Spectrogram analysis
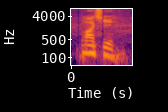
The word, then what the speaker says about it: Bonchi: Bonchi. Bonchi? Bonchi. Oh, pronounce the first part. Bonchi. Tim, you were correct. Bonchi. Right. It's like a French last name.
